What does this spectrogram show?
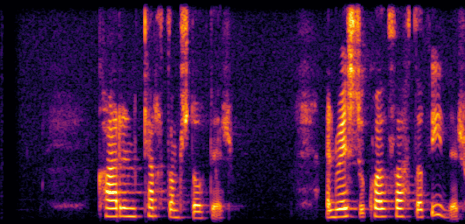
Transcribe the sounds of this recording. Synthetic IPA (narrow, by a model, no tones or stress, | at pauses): kʰaːɾɪncʰar̥t̪anst̪owt̪ɪ̰ɾ̥ | ɛnvejst̪ʏkʰvaːðθɛht̪aθiːðɪ̰ɾ̥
